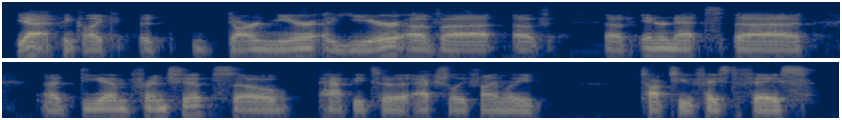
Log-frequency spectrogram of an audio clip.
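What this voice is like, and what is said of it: Strong accent. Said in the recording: “my accent's a little too much”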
